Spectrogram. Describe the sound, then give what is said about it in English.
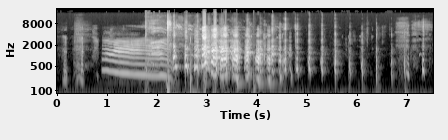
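A voice imitates a sad, deflating balloon with a drawn-out, wavering whine that ends in a sputtering burst, followed by several seconds of rhythmic laughter. “that was like a sad balloon.”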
